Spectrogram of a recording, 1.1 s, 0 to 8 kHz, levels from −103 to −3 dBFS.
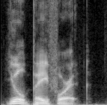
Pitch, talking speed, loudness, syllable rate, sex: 95 Hz, 220 wpm, -16 LUFS, 5.5 syllables/s, male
